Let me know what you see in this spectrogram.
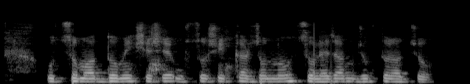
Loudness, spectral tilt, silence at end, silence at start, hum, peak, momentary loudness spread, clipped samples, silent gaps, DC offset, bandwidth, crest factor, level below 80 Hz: -30 LUFS; -6 dB/octave; 0.4 s; 0.05 s; none; -14 dBFS; 9 LU; under 0.1%; 0.38-0.47 s; under 0.1%; 8 kHz; 16 dB; -58 dBFS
